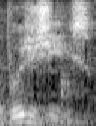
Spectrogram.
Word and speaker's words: Buttigieg: Joe Buttigieg was the guy promoting. That's how you say it. That's how I say it. Well, that's not how I, among friends, I say it even differently than that.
